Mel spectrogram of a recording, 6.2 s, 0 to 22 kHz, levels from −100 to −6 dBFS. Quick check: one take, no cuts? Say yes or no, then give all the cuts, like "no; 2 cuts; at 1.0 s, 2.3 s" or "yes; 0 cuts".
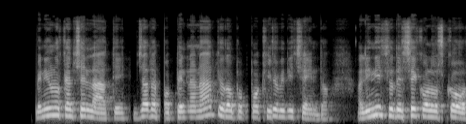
no; 3 cuts; at 1.7 s, 2.1 s, 3.6 s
